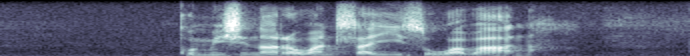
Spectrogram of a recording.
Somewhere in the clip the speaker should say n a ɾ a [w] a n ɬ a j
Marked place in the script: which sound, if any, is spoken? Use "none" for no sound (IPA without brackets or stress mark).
w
